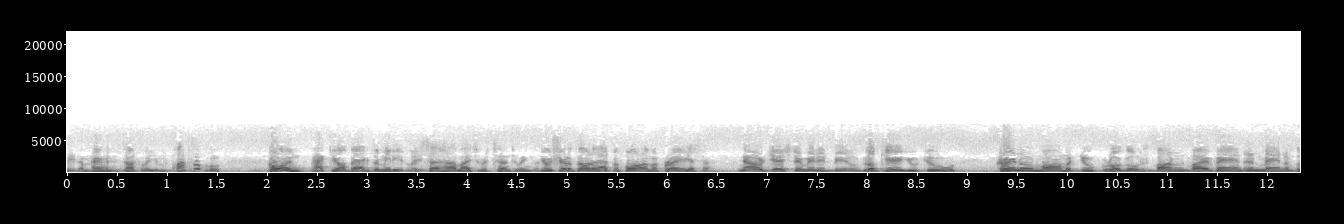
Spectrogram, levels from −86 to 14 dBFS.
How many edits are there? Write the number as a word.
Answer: three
